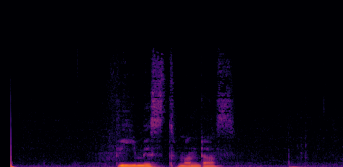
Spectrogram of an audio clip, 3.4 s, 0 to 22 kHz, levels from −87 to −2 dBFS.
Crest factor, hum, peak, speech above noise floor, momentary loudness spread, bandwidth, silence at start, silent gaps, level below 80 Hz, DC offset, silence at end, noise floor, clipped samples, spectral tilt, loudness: 20 dB; none; -22 dBFS; 33 dB; 18 LU; 15 kHz; 0.1 s; none; -60 dBFS; under 0.1%; 0.45 s; -69 dBFS; under 0.1%; -7.5 dB/octave; -37 LUFS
